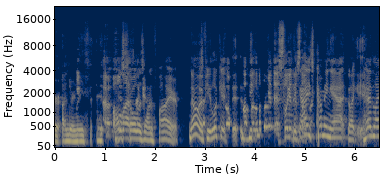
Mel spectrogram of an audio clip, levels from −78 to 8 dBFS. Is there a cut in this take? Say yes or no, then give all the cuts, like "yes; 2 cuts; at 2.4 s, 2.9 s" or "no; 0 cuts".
no; 0 cuts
